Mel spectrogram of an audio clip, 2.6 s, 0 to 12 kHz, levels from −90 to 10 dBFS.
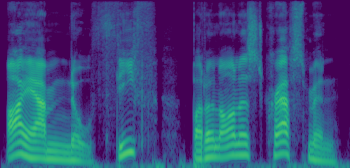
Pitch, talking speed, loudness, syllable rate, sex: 145 Hz, 185 wpm, -22 LUFS, 4.5 syllables/s, male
